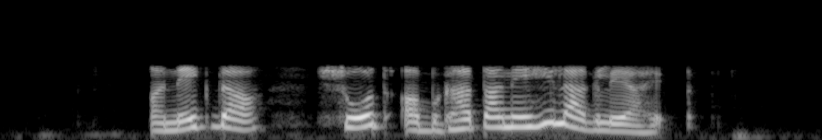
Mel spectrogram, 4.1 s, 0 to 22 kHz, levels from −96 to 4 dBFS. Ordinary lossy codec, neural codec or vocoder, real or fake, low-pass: none; none; real; 3.6 kHz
